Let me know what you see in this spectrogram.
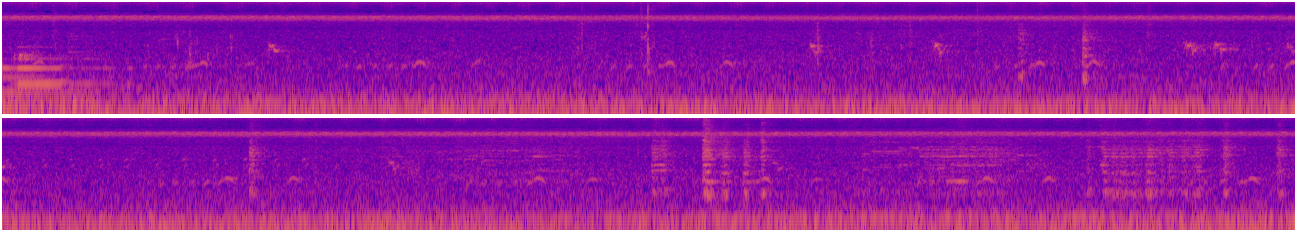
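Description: Faint streamside ambience: scattered short bird calls over a steady high-pitched hum, with a soft click about ten seconds in.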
